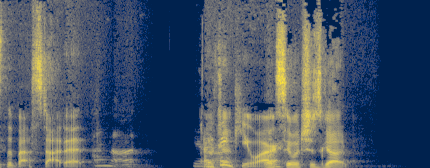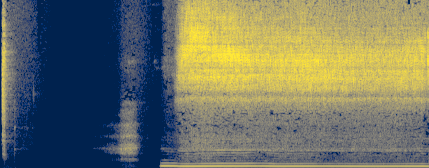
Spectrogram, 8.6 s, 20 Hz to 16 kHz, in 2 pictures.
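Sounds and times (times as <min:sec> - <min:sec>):
speech: 0:00.0 - 0:03.6, 0:05.9 - 0:08.5
woman's breathy sounds: 0:05.3 - 0:08.5
woman's voice imitating a water flosser with buzzing hum and hissing: 0:05.9 - 0:08.5.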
